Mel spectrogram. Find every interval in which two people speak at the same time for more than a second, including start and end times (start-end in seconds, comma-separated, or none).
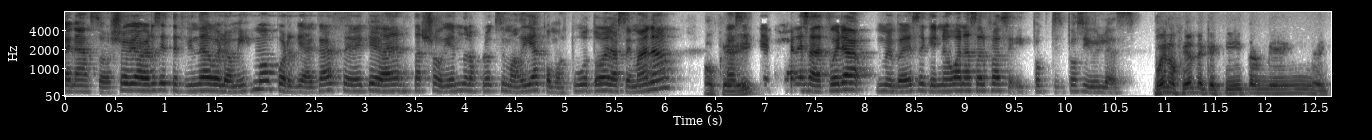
none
